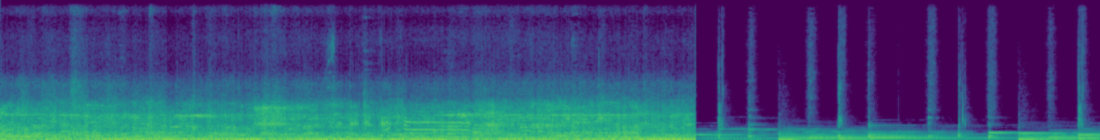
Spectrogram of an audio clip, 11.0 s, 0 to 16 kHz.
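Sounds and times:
background music: 0:06.8 - 0:11.0.

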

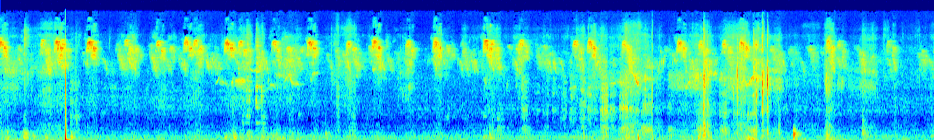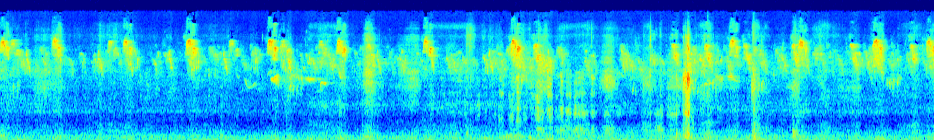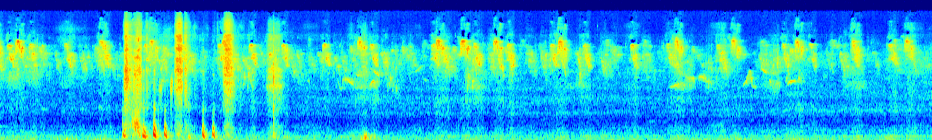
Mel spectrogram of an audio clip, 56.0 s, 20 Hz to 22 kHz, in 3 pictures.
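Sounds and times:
small birds chirping: 0:00.0 - 0:56.0.

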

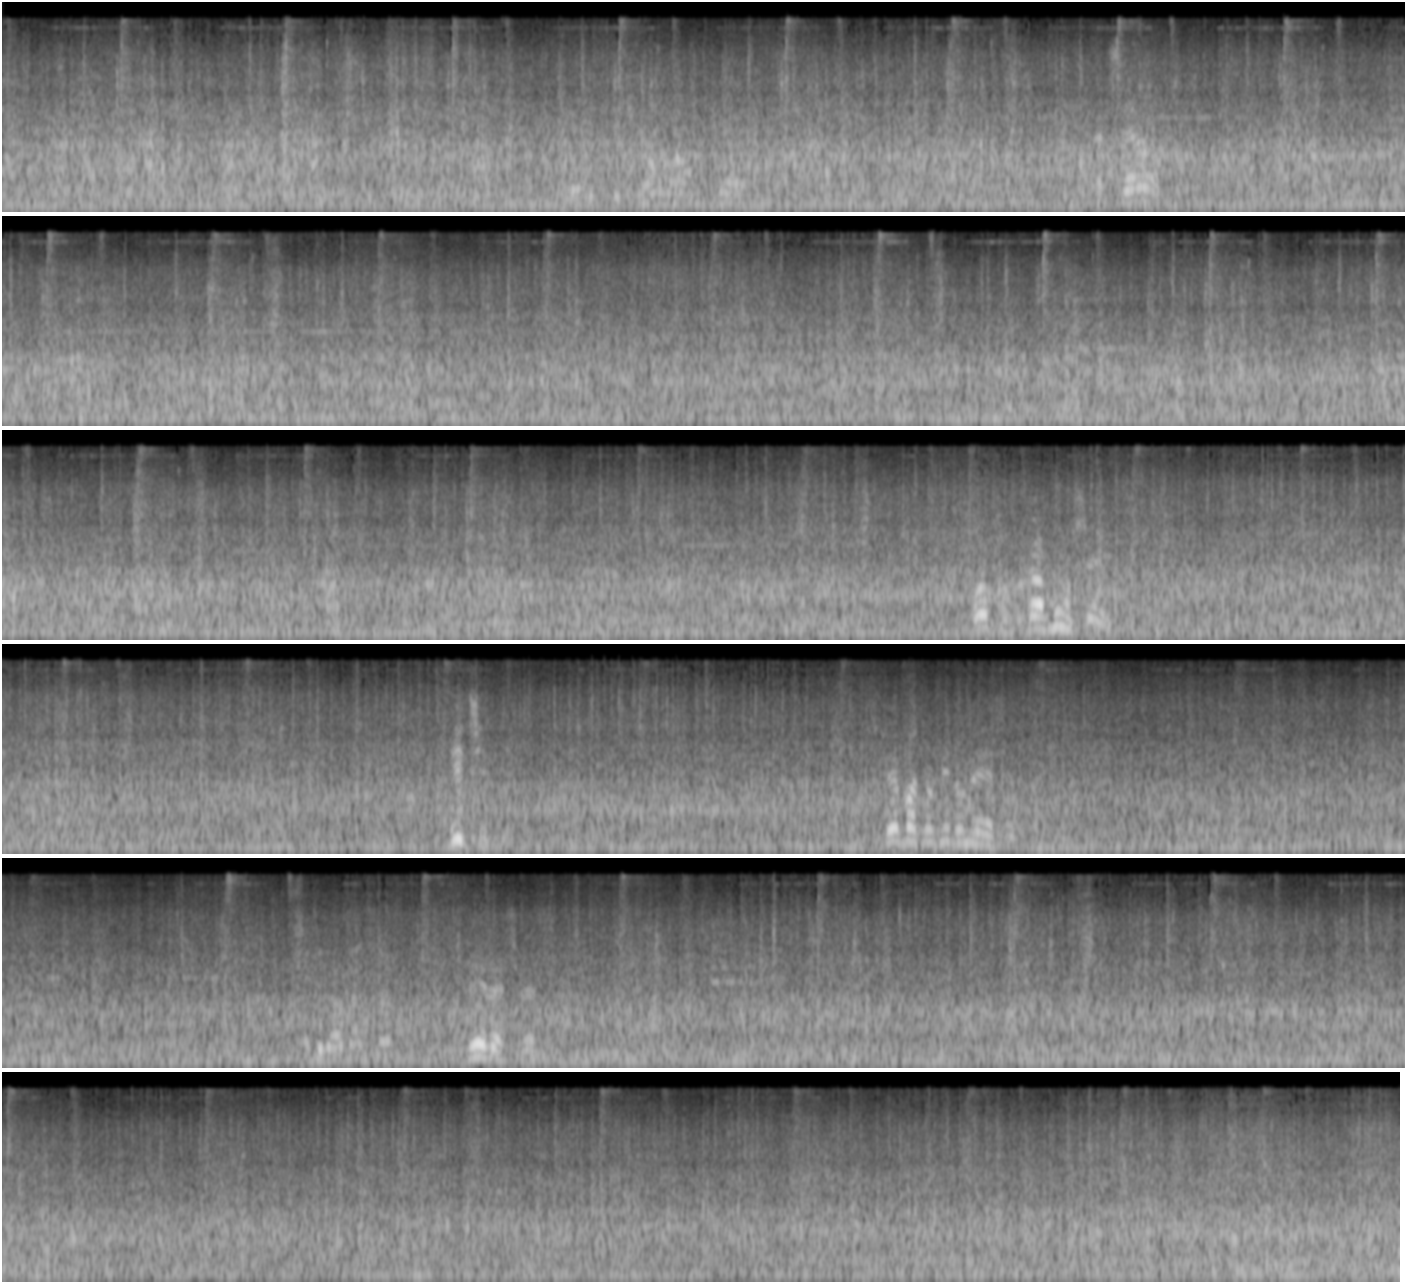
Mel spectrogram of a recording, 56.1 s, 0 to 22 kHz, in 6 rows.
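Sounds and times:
machine mechanical clatter: 0:00.0 - 0:56.0
sharp machine clicks: 0:00.0 - 0:56.0.

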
